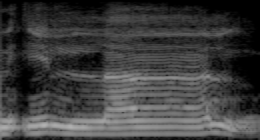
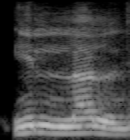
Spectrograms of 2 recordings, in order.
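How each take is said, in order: First: The middle vowel is drawn out long. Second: The middle vowel is short, moving straight on. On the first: The speaker calls it wrong. "Jangan illal. Nggak boleh" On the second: The speaker calls it right.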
